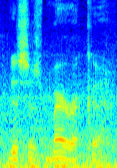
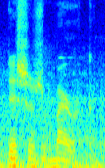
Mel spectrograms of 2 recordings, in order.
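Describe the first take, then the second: Both takes have the same delivery.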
